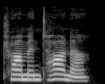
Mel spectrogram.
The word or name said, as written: tramontana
